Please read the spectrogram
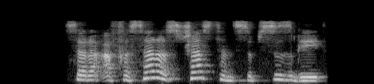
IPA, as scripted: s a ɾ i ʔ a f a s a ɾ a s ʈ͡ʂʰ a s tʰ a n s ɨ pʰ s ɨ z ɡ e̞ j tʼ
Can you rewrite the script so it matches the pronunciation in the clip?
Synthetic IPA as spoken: s a ɾ a ʔ a f a s a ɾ a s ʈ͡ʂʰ a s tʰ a n s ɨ pʰ s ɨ z ɡ e̞ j tʼ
